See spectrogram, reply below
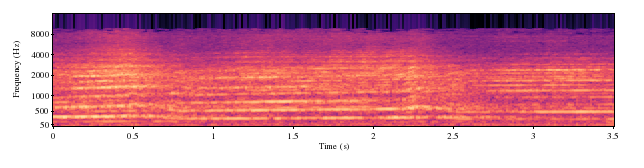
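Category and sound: vehicle, car driving past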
